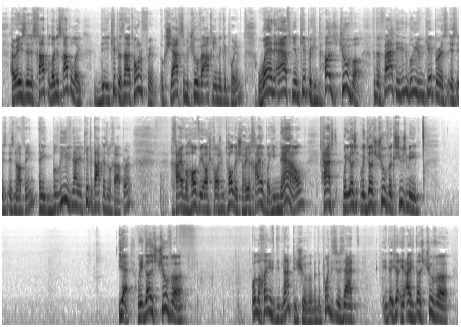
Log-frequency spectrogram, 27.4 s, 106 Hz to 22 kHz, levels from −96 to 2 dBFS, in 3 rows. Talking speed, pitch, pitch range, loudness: 155 wpm, 160 Hz, 130-195 Hz, -20 LUFS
